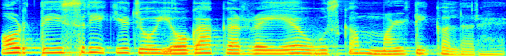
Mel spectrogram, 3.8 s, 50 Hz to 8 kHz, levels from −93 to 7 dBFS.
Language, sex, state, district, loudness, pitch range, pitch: Hindi, female, Bihar, Purnia, -17 LUFS, 180-225 Hz, 190 Hz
